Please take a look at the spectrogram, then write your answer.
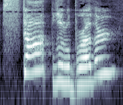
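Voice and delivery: high loud call to stop. Acted. Chick calls out to his fleeing brother, loud and high. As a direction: yell after him to stop. Calling after the egg.

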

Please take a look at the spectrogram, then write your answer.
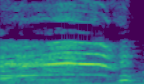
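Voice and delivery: high, squealing real laugh; helpless laugh. Real, not acted. Embarrassed before putting this on the internet, helpless laugh. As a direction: burst out laughing. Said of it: "I'm laughing so hard I'm crying".

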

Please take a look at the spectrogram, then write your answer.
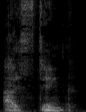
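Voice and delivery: deep growly truck voice; garbage truck voice. Acted. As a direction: rumble low like a truck. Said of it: "garbage truck voice".

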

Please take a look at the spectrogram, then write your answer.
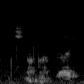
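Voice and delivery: unvoiced muttered aside; whispered aside. Real, not acted. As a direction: whisper it to yourself. Whispered aside about own game.

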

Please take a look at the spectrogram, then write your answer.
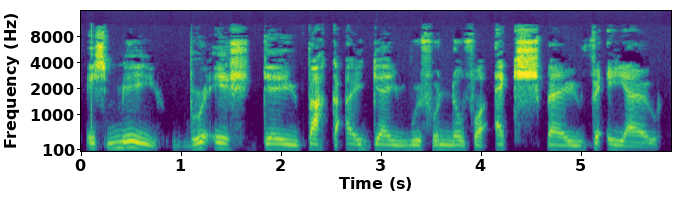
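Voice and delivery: a put-on British accent, drawn out slowly; mock British accent intro. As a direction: play a chirpy British vlogger. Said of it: "do a British accent".

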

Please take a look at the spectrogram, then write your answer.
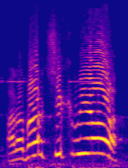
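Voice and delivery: high, slow, loud wail over the stuck car; panicked shout. Real, not acted. Car won't come out, panicking. (panikle bağırarak, uzatarak)

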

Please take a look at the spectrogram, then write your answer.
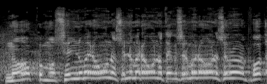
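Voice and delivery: high, fast, laughing mock brag; mocking boast. Mocking people obsessed with being number one, laughing. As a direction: rattle off the number-one mantra as a joke.

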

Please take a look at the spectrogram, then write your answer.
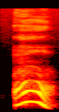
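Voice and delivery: high, voiced creature grunt; monster grunt. A narrator's reading. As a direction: grunt out an ugh as the snowman. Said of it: "the snowman grunted".

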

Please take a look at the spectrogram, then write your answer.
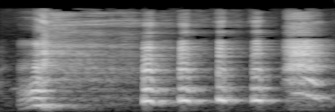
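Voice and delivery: high giggle breaking the sentence. Real, not acted. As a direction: giggle mid-thought. Laughs mid sentence.

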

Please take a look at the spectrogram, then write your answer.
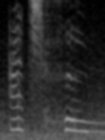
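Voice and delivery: very high little frog voice; contented young frog. A narrator's reading. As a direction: pipe it high as a frog finding home. Young frog finds new home.

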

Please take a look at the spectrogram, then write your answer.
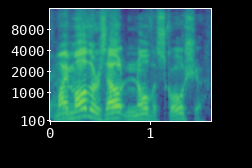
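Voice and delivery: high, loud Maritime Canadian caricature; put-on Canadian accent. Gamer demonstrating to teammates, exaggerated Canadian accent. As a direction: play up a Canadian East Coast accent. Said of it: "The Canadian accent".

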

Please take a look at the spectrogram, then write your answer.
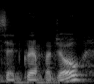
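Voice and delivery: ordinary delivery

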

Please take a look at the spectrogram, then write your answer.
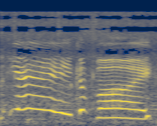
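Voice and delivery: loud, drawn-out cheer for a dog; delighted praise. Real, not acted. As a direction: cheer the dog on, starting high.

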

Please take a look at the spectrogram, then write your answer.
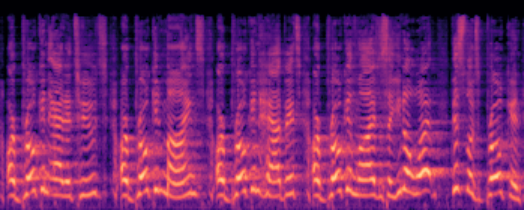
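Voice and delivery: loud, high, driving preacher cadence; full-force preaching. Acted. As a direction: build it up and preach it big.

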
